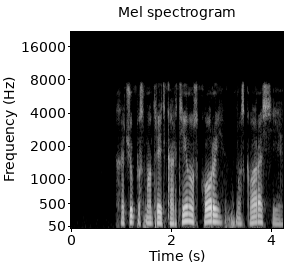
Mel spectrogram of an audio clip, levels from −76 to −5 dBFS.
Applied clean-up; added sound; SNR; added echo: none; none; none; none.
